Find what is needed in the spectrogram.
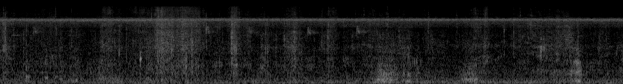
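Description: A cow grazing close up, tearing grass off in short irregular rips about once a second as it crops and chews.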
